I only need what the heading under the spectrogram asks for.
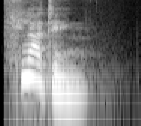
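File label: "flooding", British English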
